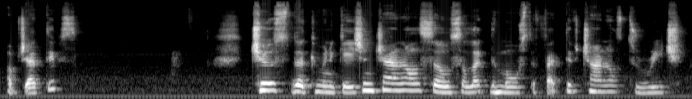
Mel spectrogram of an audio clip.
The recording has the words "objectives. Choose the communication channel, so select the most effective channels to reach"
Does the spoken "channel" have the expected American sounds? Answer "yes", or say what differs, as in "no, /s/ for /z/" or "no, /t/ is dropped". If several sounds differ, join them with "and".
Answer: yes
